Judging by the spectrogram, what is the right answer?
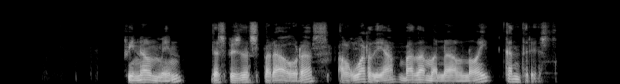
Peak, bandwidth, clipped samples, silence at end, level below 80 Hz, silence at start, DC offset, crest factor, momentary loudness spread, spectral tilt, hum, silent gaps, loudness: -2 dBFS; 7.8 kHz; under 0.1%; 0.75 s; -52 dBFS; 1.25 s; under 0.1%; 18 dB; 8 LU; -5.5 dB/octave; none; 1.87-2.10 s; -19 LUFS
